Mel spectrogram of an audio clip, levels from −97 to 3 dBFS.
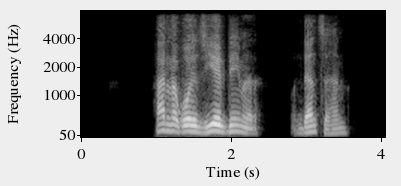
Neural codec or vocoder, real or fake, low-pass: codec, 16 kHz, 0.5 kbps, X-Codec, WavLM features, trained on Multilingual LibriSpeech; fake; 7.2 kHz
